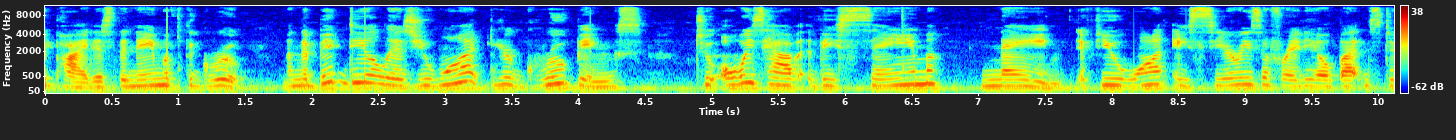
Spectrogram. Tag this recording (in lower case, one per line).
narration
